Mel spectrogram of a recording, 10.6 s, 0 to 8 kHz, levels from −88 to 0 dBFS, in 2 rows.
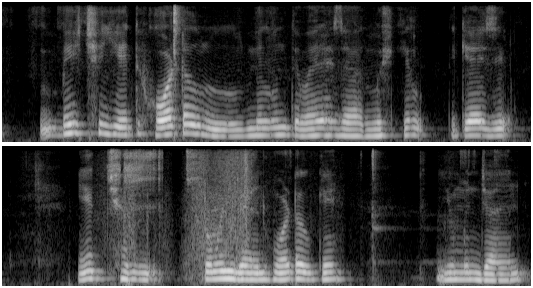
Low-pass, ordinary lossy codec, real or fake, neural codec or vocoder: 7.2 kHz; none; fake; vocoder, 22.05 kHz, 80 mel bands, WaveNeXt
